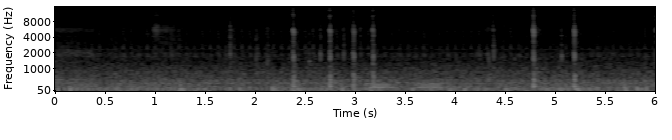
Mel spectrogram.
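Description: Near silence with about half a dozen faint, sharp clicks: a pen stylus tapping on a drawing tablet while writing.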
